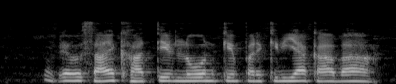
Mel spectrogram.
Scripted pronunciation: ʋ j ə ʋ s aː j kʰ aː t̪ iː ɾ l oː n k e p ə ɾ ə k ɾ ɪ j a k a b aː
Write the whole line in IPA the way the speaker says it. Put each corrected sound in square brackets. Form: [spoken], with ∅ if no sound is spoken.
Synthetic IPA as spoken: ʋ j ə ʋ s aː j kʰ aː t̪ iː ɾ l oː n k e p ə ɾ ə k ɾ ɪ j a k a b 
